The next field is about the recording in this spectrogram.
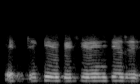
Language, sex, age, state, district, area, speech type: Bengali, male, 18-30, West Bengal, Purulia, urban, conversation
